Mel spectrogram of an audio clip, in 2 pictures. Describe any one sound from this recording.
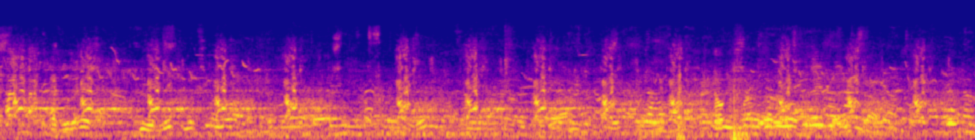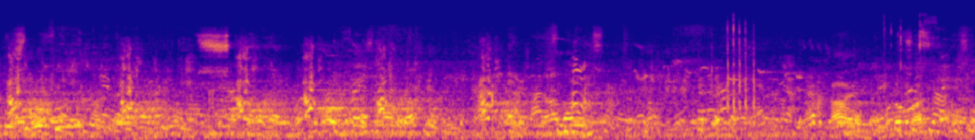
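A dog barks sharply and repeatedly, outdoors.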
